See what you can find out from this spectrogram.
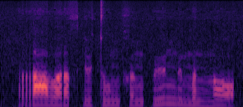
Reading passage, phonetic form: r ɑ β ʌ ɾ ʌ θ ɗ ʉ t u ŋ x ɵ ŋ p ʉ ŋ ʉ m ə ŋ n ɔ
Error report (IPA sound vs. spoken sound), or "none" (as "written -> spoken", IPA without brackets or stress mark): none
